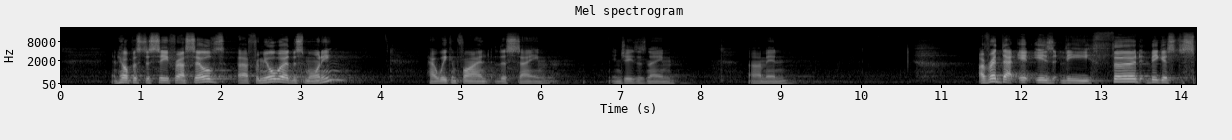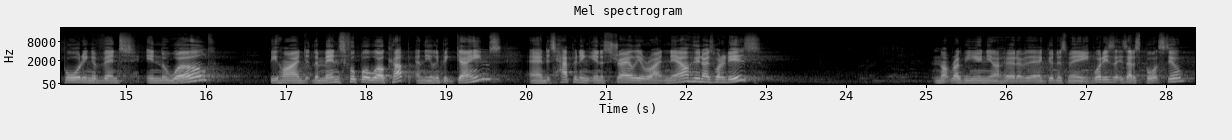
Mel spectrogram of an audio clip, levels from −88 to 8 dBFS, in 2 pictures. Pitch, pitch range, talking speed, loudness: 140 Hz, 120-170 Hz, 160 wpm, -31 LUFS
